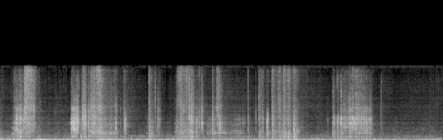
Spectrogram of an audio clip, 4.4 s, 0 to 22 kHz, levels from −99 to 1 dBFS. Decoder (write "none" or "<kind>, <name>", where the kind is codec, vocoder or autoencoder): codec, HILCodec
